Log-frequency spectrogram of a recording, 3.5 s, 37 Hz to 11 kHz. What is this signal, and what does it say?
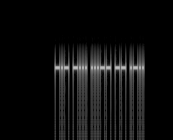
Morse code, heard as a keyed tone, about 40 wpm, 700 Hz. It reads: KB3ML
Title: Call Signs - 40wpm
